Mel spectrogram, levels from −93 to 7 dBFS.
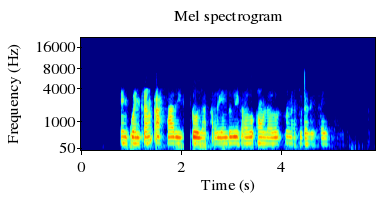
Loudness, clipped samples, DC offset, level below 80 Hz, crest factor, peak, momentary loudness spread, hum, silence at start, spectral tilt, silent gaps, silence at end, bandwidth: -22 LUFS; under 0.1%; under 0.1%; -66 dBFS; 20 dB; -2 dBFS; 13 LU; none; 0.8 s; -5.5 dB/octave; 2.06-2.19 s; 0.95 s; 4.1 kHz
